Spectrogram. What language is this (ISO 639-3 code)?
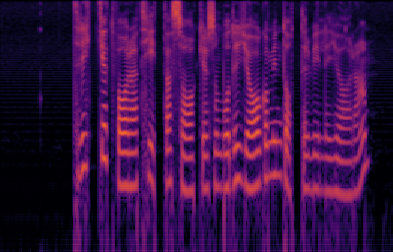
swe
